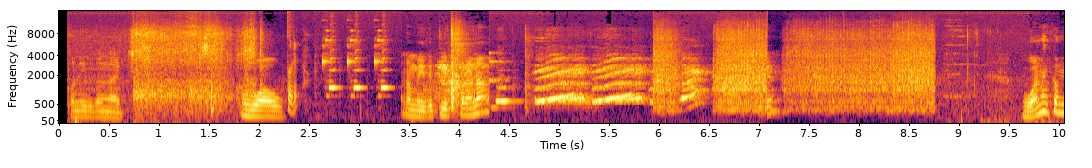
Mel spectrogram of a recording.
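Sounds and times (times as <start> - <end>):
small motor whirring: 5.6 - 8.8.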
